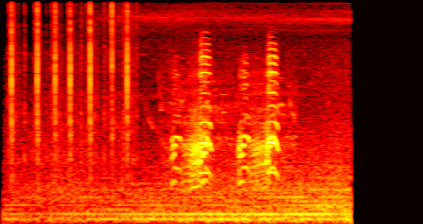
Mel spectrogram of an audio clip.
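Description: Canada goose honking twice, each honk a doubled call, after a quick run of clicks. The sound cuts off suddenly near the end.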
